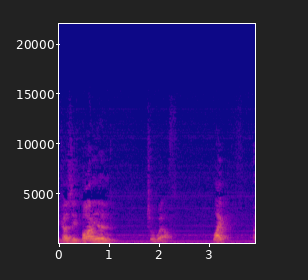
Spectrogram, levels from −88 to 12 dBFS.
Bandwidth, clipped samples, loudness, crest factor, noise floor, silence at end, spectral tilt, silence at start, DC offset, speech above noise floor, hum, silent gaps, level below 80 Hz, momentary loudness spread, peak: 13.5 kHz; under 0.1%; -27 LUFS; 20 dB; -53 dBFS; 0 s; -6 dB/octave; 0 s; under 0.1%; 26 dB; none; none; -60 dBFS; 20 LU; -10 dBFS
